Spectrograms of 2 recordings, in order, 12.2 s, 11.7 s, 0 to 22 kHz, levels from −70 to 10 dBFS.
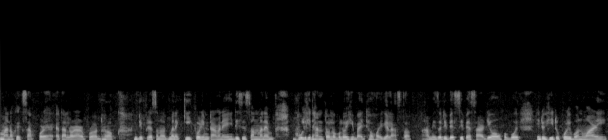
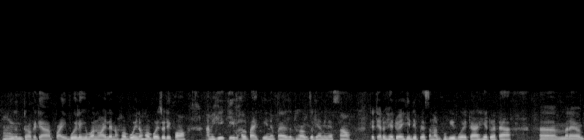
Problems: background sounds at intervals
